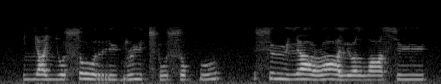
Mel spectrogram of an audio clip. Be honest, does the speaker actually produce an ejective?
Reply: yes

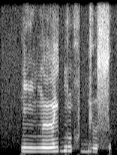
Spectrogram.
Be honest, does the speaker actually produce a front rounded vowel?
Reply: yes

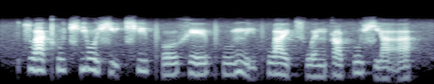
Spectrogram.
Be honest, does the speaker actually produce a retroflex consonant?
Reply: no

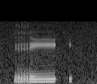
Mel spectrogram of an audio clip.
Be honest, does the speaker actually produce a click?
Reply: no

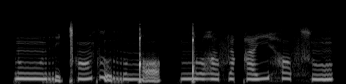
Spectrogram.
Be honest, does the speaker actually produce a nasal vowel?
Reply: yes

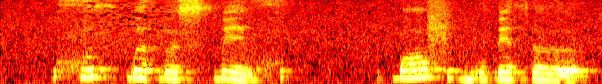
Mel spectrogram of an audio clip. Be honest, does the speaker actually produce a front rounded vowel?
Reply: yes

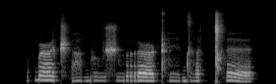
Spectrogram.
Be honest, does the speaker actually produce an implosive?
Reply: yes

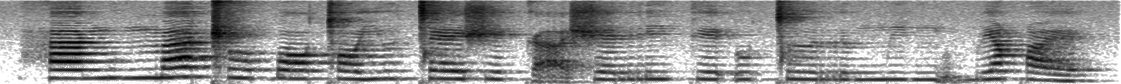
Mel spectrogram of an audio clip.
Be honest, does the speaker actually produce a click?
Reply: yes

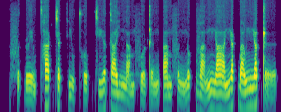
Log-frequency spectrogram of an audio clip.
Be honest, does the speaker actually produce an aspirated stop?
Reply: yes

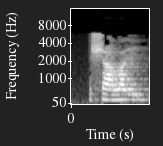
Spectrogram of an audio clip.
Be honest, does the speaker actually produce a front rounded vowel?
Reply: no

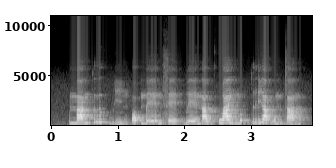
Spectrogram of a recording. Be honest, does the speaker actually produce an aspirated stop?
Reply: yes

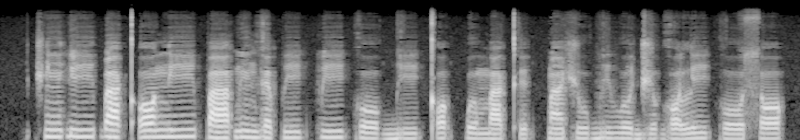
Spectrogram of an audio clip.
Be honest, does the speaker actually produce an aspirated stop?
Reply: no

